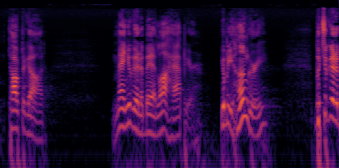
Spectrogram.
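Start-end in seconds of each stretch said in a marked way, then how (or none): none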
